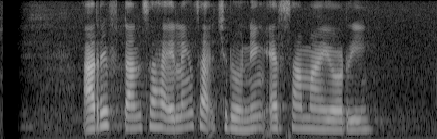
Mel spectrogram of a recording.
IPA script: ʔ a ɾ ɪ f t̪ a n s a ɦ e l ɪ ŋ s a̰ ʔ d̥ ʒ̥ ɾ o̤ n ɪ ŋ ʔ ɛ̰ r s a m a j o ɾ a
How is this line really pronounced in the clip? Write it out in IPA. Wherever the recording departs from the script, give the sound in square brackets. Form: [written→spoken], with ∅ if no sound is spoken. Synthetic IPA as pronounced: ʔ a ɾ ɪ f t̪ a n s a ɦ e l ɪ ŋ s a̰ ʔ d̥ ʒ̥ ɾ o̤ n ɪ ŋ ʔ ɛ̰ r s a m a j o ɾ [a→i]

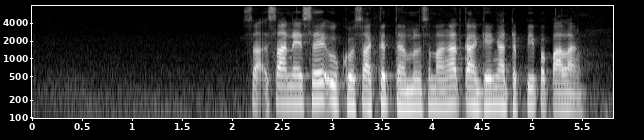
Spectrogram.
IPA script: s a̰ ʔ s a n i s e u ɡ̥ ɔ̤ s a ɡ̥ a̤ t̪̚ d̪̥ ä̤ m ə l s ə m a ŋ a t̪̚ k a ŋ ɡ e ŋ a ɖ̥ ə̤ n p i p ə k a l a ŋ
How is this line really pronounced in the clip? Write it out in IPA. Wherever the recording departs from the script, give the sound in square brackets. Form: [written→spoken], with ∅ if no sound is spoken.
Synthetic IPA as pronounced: s a̰ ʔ s a n [i→e] s e u ɡ̥ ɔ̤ s a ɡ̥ [a̤→ə̤] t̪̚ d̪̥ ä̤ m ə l s ə m a ŋ a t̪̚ k a ŋ ɡ e ŋ a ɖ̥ ə̤ [n→∅] p i p ə [k→p] a l a ŋ

